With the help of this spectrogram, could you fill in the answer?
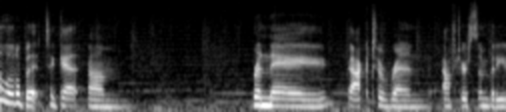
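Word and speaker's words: Rean: Like it took me a little bit to get um Renee back to Ren after somebody told me that it was pronounced Ren because I totally was just saying Renee.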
